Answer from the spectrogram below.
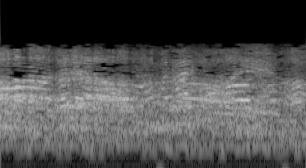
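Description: A large crowd loudly recites salawat, blessings on Muhammad, together in a sustained unison recitation. Many voices blend into a steady, dense roar that fills the whole moment without pause.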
